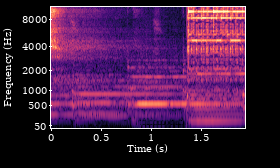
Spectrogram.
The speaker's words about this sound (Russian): Кто-то звонит телефон, но не понимает зачем.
